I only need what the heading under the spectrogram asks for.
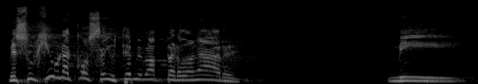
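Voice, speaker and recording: A man delivers a sermon as pastor, his voice high and piercingly bright. He moves slowly through his phrases, sinking to a hush before climbing into shouts. A long reverb trails behind him in the hall. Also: very animated. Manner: swings between hushed low passages and shouted preaching.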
